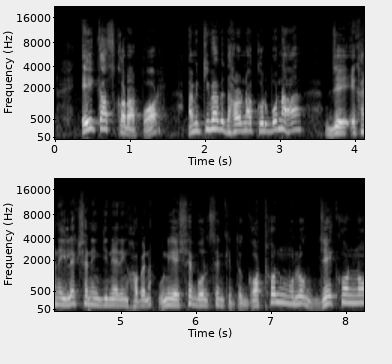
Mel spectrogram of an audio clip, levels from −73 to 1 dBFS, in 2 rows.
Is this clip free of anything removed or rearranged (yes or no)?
no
